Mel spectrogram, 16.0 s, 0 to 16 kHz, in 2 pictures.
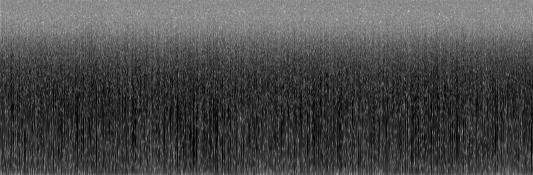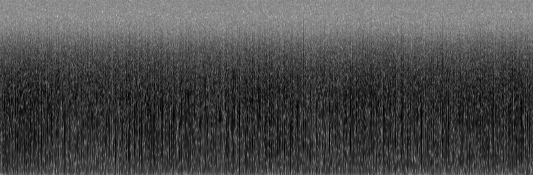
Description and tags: Granular textured white noise, static maybe? : An old television or radio?, scrambled communications.
This noise was created with Mother-32 and some PWM and hi-pass filtering, recorded in : Zoom H6 at -12dB.
( no extra processing )
This sound is part of the Intercosmic Textures pack
Sounds and profile created and managed by Anon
